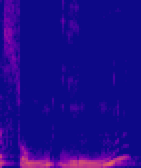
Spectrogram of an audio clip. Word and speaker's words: สมหญิง: ท่านชื่อสมหญิงครับ 네, 마찬가지로 성조가 들어가 있기 때문에 한국 분들이 무슨 이름이지 하셨을 것 같은데요. 사성으로 이야기했고요. 솜잉입니다. 그래서 사성이니까 솜잉 이렇게 발음을 해주셨고요.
